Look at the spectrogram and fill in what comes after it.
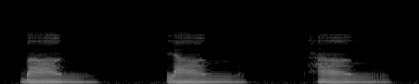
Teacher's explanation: you add a slight G sound at the end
